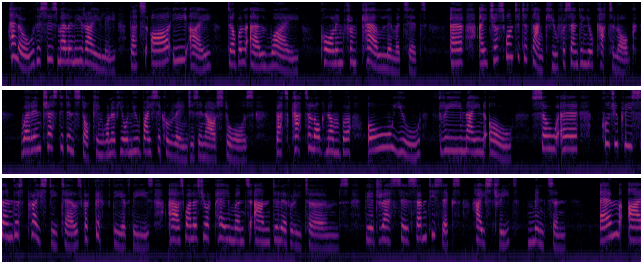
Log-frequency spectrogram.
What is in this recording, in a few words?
Voice Message; english listening business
